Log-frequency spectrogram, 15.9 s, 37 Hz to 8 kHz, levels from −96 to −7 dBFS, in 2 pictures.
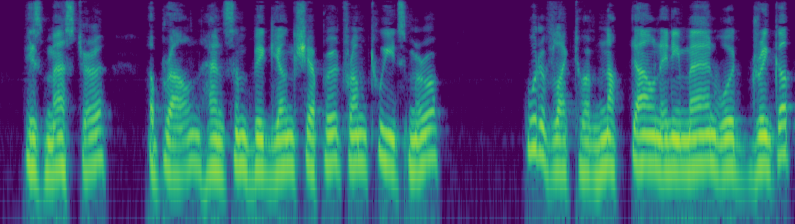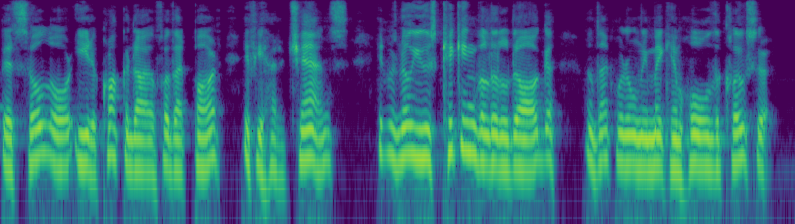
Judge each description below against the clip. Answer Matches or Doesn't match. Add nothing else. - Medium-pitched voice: Matches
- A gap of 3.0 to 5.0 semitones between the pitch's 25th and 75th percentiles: Doesn't match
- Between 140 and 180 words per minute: Doesn't match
